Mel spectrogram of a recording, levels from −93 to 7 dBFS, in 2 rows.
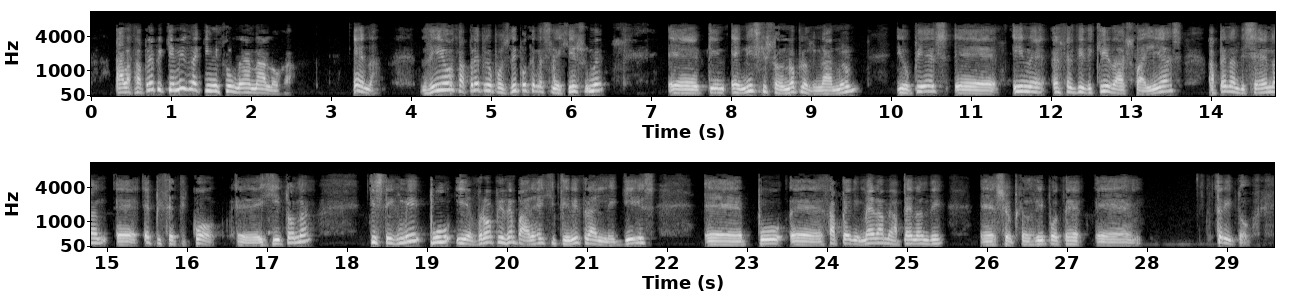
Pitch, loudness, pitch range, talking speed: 160 Hz, -16 LUFS, 135-200 Hz, 110 wpm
